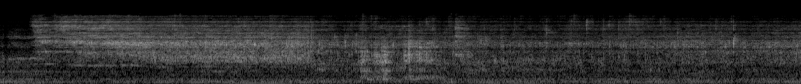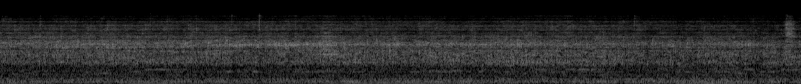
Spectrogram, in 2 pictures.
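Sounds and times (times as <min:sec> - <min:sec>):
water running from tap: 0:00.3 - 0:16.0
dishes clinking: 0:03.6 - 0:04.8.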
